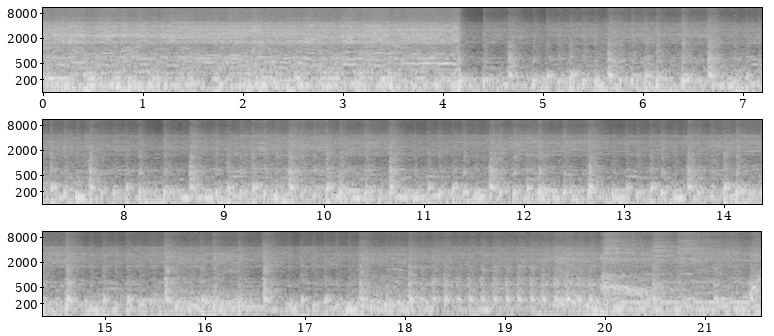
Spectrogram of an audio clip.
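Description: Live heavy rock band playing an instrumental intro. A distorted electric guitar chord rings for about the first four seconds, then cuts off as the full band comes in with a steady, driving drum-kit beat of bass drum and snare under chugging electric guitars and bass guitar.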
